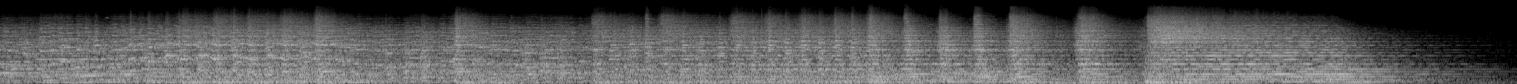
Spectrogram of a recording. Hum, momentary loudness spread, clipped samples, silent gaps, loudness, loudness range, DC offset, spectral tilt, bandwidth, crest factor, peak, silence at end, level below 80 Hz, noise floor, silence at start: none; 5 LU; under 0.1%; none; -18 LUFS; 2 LU; under 0.1%; -3.5 dB/octave; 17 kHz; 16 dB; -4 dBFS; 0.35 s; -36 dBFS; -45 dBFS; 0 s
